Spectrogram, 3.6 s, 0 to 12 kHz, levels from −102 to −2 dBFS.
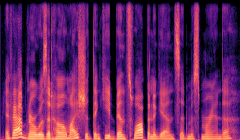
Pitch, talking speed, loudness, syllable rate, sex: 175 Hz, 250 wpm, -19 LUFS, 5.9 syllables/s, female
